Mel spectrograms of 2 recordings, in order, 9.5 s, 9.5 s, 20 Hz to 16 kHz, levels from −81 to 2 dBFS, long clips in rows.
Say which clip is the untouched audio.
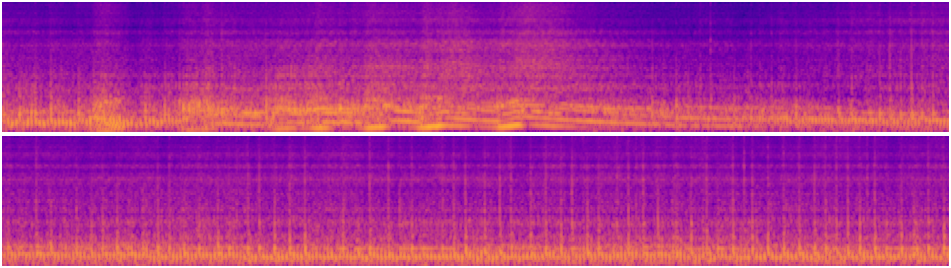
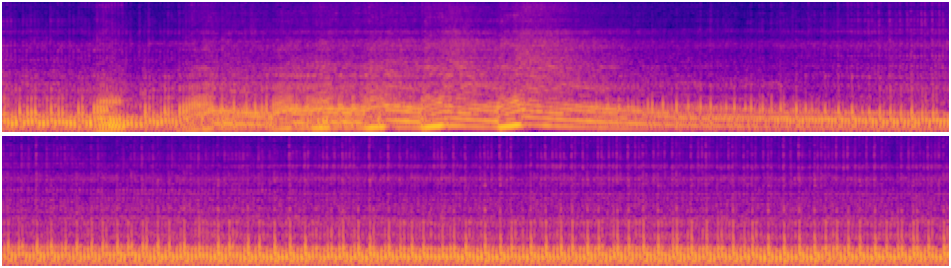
second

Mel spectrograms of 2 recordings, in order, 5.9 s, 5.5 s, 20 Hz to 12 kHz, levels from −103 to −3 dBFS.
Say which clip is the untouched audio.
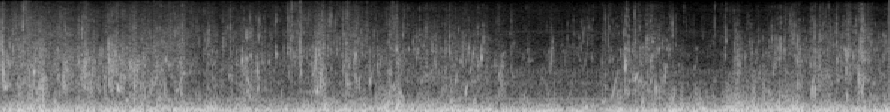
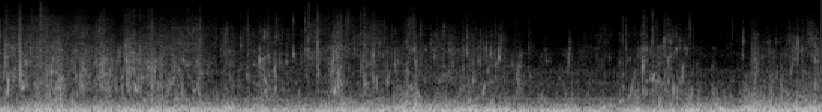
first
